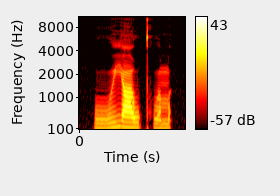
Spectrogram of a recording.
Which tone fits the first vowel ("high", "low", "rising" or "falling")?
rising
